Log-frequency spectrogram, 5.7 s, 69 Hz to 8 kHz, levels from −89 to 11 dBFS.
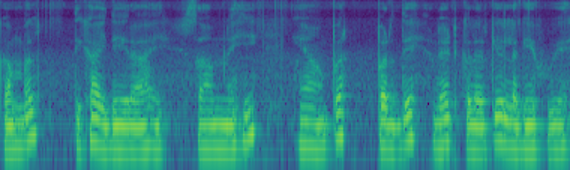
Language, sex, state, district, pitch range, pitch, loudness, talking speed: Hindi, male, Himachal Pradesh, Shimla, 120-150 Hz, 125 Hz, -18 LUFS, 160 wpm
